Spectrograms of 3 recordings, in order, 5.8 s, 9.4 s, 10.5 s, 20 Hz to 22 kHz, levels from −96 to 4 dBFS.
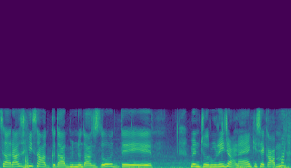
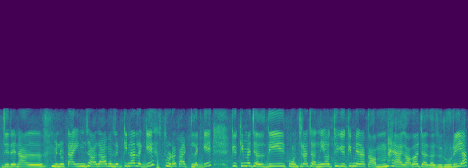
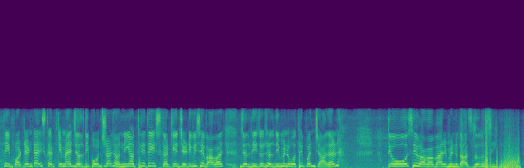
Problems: constant background noise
